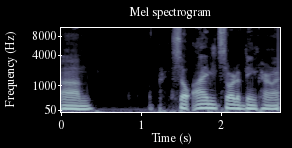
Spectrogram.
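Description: Very deep and low in pitch, a man speaks with a dark, mellow tone and fairly even intonation on a very clean recording with a silent background. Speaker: gaming podcast host. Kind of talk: solo podcast monologue. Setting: home studio. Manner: fast; halting.

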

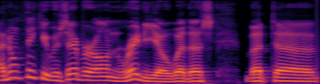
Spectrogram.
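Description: In an American accent, a man with an unremarkable speaking voice talks at a moderate pace with lively intonation against a quiet background. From Fort Worth, Texas. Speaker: retired news anchor. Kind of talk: casual chat.

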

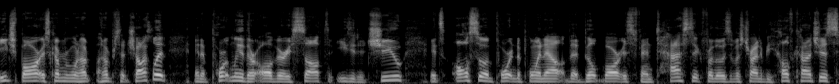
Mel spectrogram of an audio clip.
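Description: The speech comes at a very fast pace with an upbeat tone and ordinary pitch variation, in a very clean recording with a silent background and a dry, close sound with no echo. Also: man, fairly high pitch for a man. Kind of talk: sponsor ad read within a podcast, infomercial-style sales pitch. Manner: upbeat, persuasive, promo-code pitch with steady, polished salesman delivery.

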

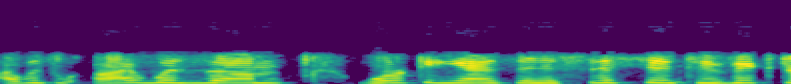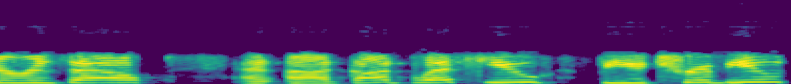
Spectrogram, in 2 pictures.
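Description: A woman with a New York accent speaks at a moderate pace in a high voice, her intonation fairly even. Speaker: caller. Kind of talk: radio call-in. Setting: phone call.

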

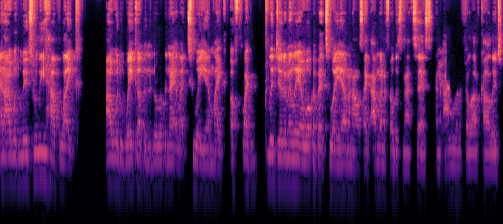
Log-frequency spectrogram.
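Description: Bright and sharp in tone, a man talks at a very fast pace with fairly even intonation. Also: medium pitch for a man. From Kentucky, Paducah. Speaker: musical theater graduate. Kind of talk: casual chat. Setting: video call.

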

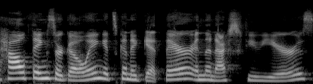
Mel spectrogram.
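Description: A woman's fairly high, bright, sharp voice with an American accent and lively intonation, on a very clean recording with a silent background. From Pittsburgh, Pennsylvania. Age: 20s. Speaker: side hustle content creator. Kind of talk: podcast interview.

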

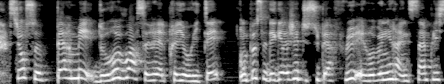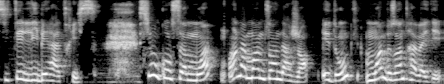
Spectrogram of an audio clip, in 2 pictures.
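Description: Against noticeable background noise, a high-pitched woman speaks at a moderate pace, her pitch swinging very widely while her loudness stays very even. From Africa and France. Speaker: life coach columnist. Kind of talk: scripted radio segment.

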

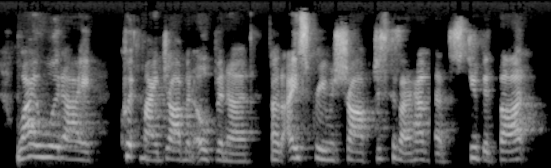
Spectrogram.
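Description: A woman speaks at a moderate pace in a plain, everyday voice with ordinary pitch variation. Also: medium pitch for a woman. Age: 40s. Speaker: podcast host. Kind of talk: interview conversation.

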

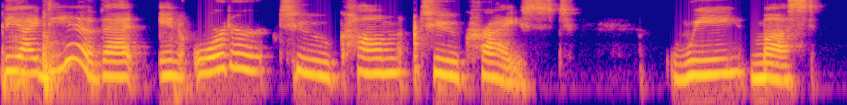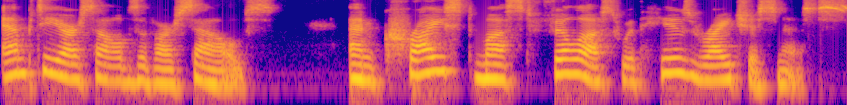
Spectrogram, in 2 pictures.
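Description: A somewhat breathy woman at a very slow pace, fairly high-pitched, with very wide pitch swings. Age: 50s. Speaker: former English professor and author. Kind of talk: interview. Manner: halting.

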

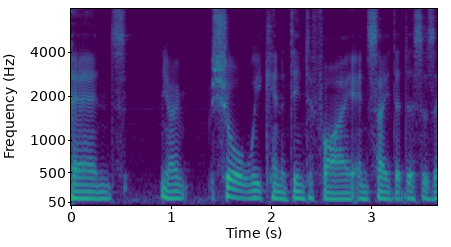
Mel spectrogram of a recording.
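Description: A man's fairly low voice with a New Zealand accent, very clean recording, silent background. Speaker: university lecturer, animal welfare scientist. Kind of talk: casual interview. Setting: studio.

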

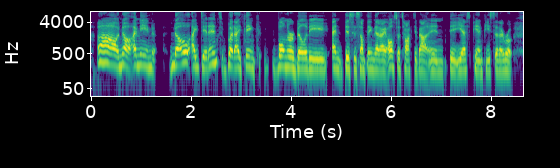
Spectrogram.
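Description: In an American accent, a woman with a normal speaking voice talks at a fairly quick pace, her pitch fairly low with ordinary variation. The sound is dry and close with no echo, against a quiet background. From New Jersey, US. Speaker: ultramarathon runner. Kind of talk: casual interview chat.

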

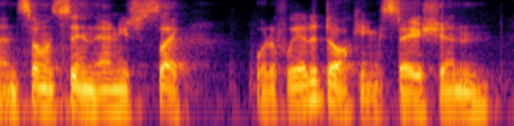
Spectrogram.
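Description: Over noticeable background noise, a man with an American accent speaks at a fairly low pitch with ordinary variation. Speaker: podcast co-host. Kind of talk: casual chat. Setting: at home.

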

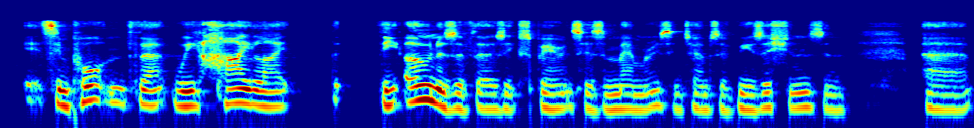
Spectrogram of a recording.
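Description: Somewhat breathy, a man's voice comes through. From Birmingham, England (Handsworth). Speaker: music lecturer and former reggae musician. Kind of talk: interview monologue.

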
